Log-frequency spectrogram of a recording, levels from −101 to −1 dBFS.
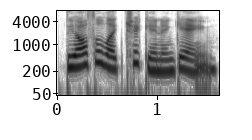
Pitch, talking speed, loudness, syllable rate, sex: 240 Hz, 220 wpm, -17 LUFS, 5.6 syllables/s, female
